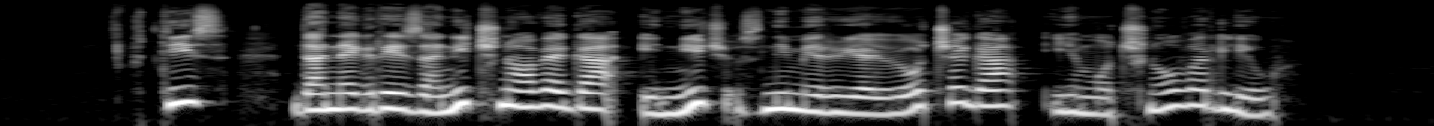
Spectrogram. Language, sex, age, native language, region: Slovenian, female, 50-59, Slovenian, Central Slovenia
